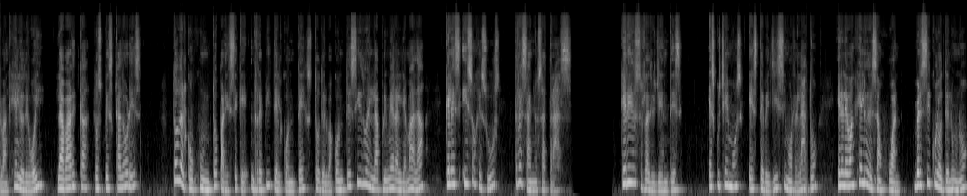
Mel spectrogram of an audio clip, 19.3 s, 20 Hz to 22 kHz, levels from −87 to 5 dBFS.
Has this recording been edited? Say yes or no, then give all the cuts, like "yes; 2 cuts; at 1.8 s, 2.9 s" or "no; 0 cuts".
yes; 3 cuts; at 1.1 s, 12.2 s, 18.2 s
